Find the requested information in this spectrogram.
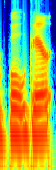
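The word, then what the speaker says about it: Bulgari: you're an investor in COD US ambassador for bulgar I pronoun everything wrong okay how do you say it bulgary bulgary jewelry I mean very that partnership um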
